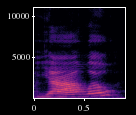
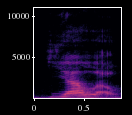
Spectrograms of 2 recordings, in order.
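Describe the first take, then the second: First: The first vowel sounds like the one in cat. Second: The first vowel sounds like the one in bed. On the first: The speaker calls it wrong. "not yellow" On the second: The speaker calls it right. "eh, yellow"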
